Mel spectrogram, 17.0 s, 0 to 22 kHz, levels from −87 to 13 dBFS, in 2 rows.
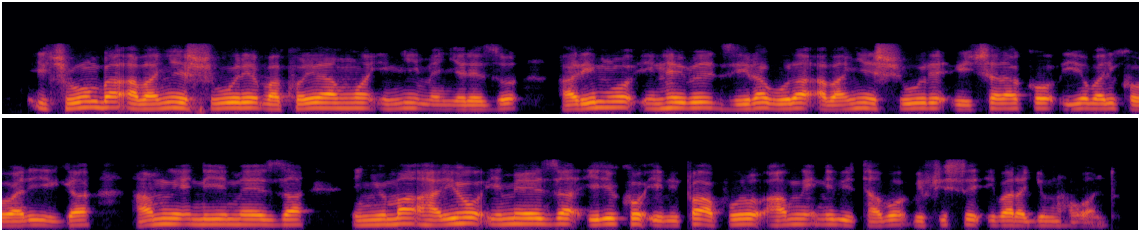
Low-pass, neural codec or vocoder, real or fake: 5.4 kHz; codec, 16 kHz, 2 kbps, FunCodec, trained on Chinese and English, 25 frames a second; fake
